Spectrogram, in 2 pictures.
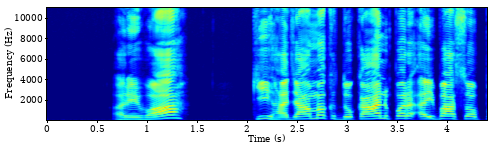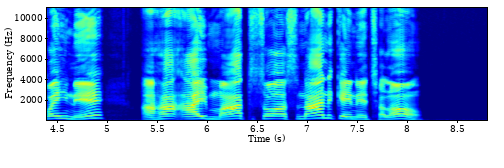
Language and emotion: Maithili, surprised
